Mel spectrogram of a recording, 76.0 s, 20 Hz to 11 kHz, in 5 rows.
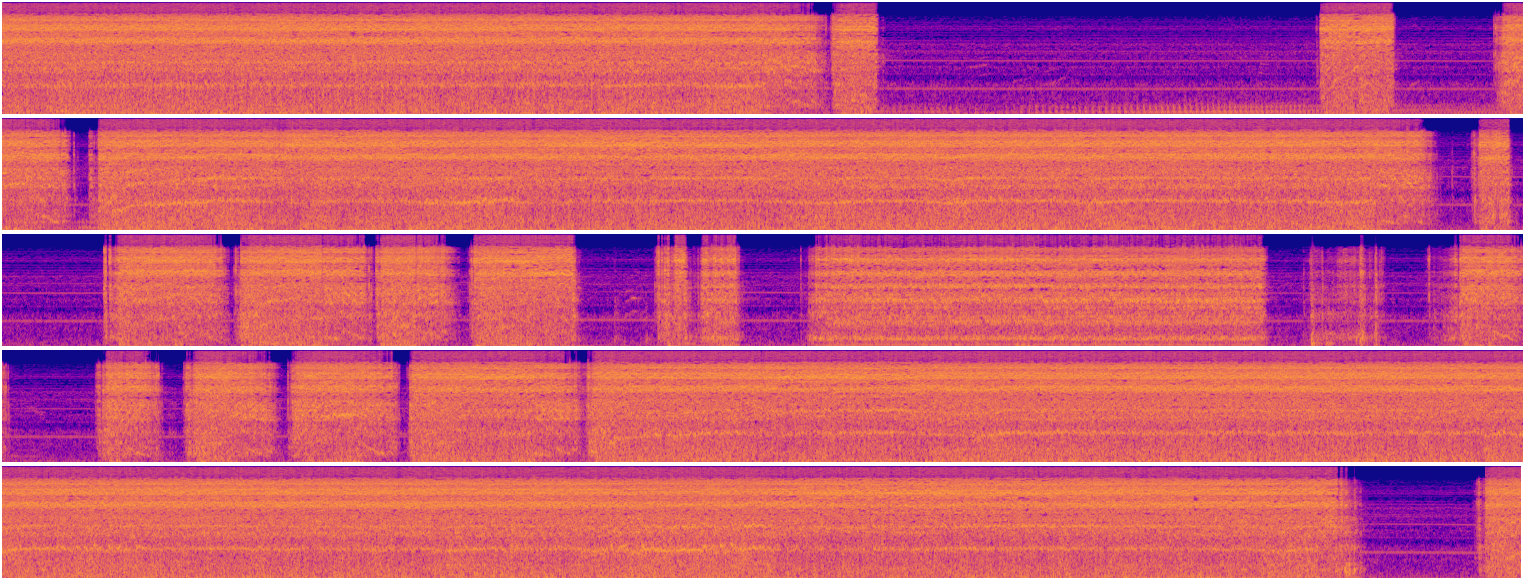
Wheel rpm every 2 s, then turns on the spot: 230, 230, 230, 190, 20, 0, 20, 50, 170, 220, 220, 230, 230, 230, 110, 40, 100, 70, 40, 60, 100, 50, 30, 20, 80, 130, 210, 220, 230, 230, 230, 240, 230, 220, 210, 230, 220, 40.
36-38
